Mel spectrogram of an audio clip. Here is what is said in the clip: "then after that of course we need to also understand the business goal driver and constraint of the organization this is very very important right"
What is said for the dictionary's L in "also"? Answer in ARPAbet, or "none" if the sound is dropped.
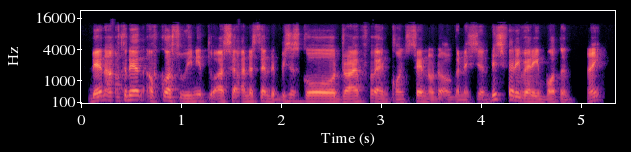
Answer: none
